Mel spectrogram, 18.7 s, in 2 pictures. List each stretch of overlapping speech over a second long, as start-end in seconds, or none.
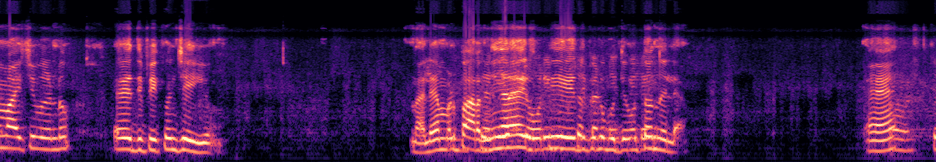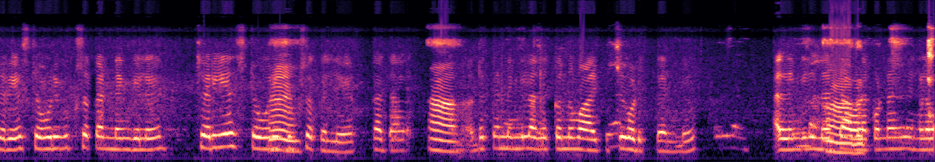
4.5-6.5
